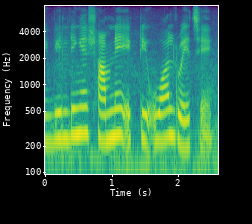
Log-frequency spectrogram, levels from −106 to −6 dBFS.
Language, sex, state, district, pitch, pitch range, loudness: Bengali, female, West Bengal, Cooch Behar, 240 Hz, 230-260 Hz, -16 LUFS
